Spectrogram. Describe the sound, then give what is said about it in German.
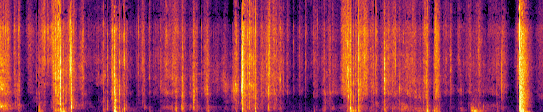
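A deck of trading cards is shuffled before a card game duel, with many quick papery riffles and flicks in irregular bursts. The sound stays faint overall, with one sharper snap near the end. “beide Duellanten mischen ihr Deck”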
